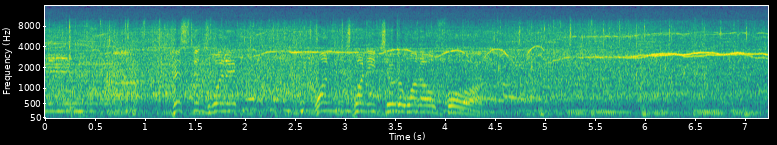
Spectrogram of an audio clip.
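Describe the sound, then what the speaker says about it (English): Crowd noise fills a basketball arena as the Detroit Pistons beat the Boston Celtics in 1987 playoff Game 3, a steady roar running under an excited announcer calling the final score. "You'll hear the crowd."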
